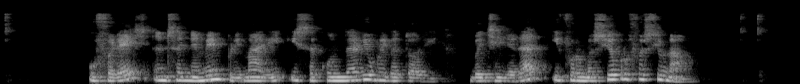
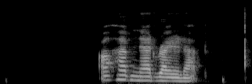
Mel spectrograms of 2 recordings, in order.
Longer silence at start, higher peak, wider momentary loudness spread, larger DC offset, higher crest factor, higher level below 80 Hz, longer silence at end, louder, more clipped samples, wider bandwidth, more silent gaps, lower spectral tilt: second, 0.05 s vs 1 s; about the same, -8 dBFS vs -6 dBFS; about the same, 10 LU vs 12 LU; neither; second, 16 dB vs 22 dB; first, -66 dBFS vs -72 dBFS; first, 0.4 s vs 0.05 s; about the same, -23 LUFS vs -25 LUFS; neither; second, 11.5 kHz vs 15 kHz; second, none vs 2.38-2.42 s; about the same, -5.5 dB/octave vs -5 dB/octave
